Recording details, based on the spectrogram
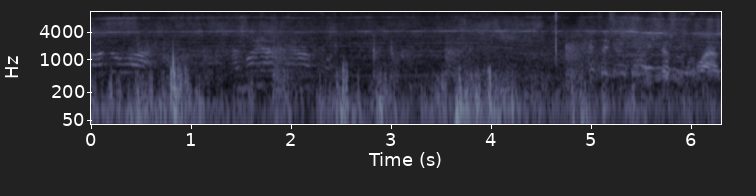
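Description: A Freewing 80mm T-33 RC model jet flies its maiden flight in a bumpy crosswind at LFE, giving a steady, distant turbine whine under gusty wind and people talking.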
